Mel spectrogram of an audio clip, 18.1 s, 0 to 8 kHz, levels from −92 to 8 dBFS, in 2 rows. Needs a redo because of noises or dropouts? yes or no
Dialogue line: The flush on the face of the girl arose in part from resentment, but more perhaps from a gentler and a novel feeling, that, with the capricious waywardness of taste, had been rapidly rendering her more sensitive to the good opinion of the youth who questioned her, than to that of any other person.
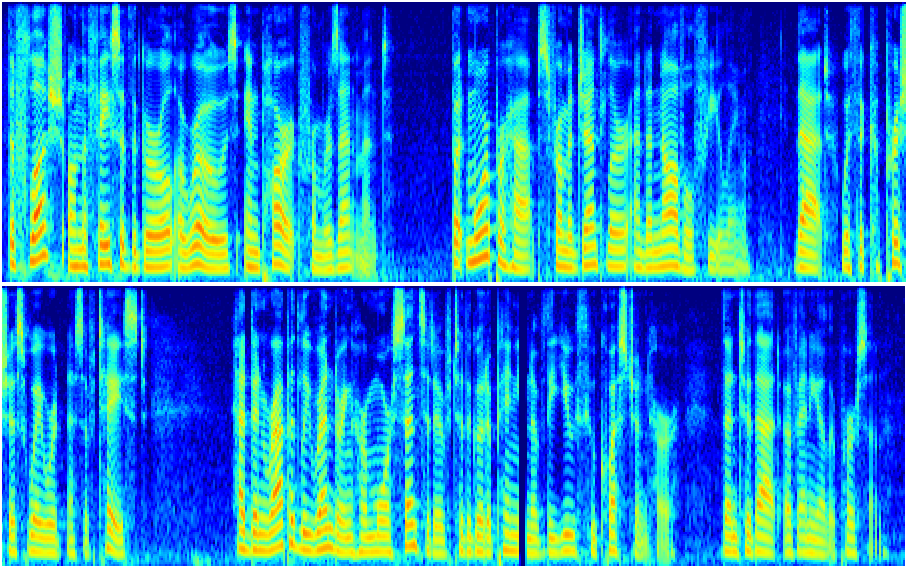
yes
